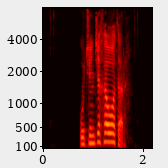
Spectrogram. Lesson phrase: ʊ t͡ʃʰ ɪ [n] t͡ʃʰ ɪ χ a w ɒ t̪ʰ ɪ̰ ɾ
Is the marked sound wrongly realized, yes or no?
no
